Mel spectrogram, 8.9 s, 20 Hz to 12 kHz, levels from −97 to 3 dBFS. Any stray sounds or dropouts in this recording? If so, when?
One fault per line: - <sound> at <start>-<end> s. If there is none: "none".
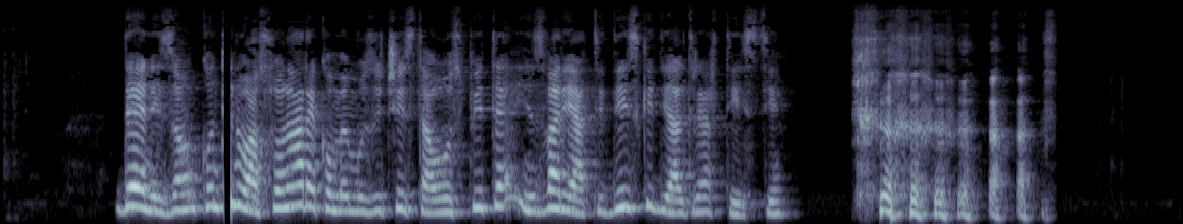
- dropout at 1.7-1.7 s
- laugh at 6.4-7.9 s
